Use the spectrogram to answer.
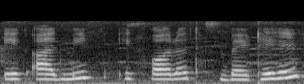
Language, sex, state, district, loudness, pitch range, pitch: Hindi, female, Madhya Pradesh, Bhopal, -15 LUFS, 235-270 Hz, 250 Hz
